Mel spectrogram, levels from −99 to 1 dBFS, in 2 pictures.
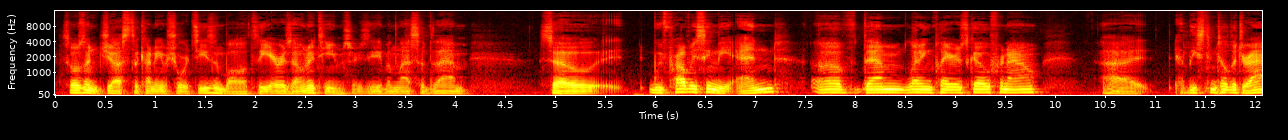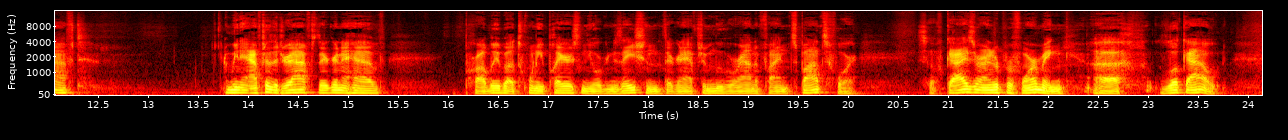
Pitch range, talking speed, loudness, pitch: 85-120 Hz, 185 wpm, -22 LUFS, 105 Hz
